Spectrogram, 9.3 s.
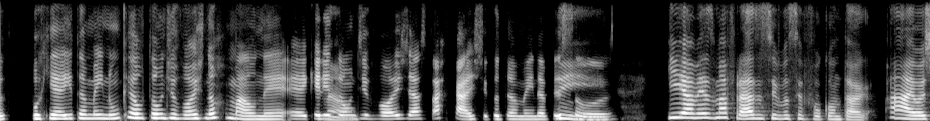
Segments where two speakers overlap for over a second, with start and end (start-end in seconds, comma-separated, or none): none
